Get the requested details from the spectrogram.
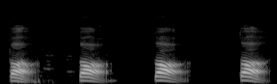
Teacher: এই ত উচ্চারণের সময় একটু জিহ্বাটা গোল হয়ে যাবে এরকম, ত ত ত ত, জিহ্বাটা একটু গোল হয়ে যাবে ত ত, আর তার সময় সমান থাকবে জিহ্বাটা।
